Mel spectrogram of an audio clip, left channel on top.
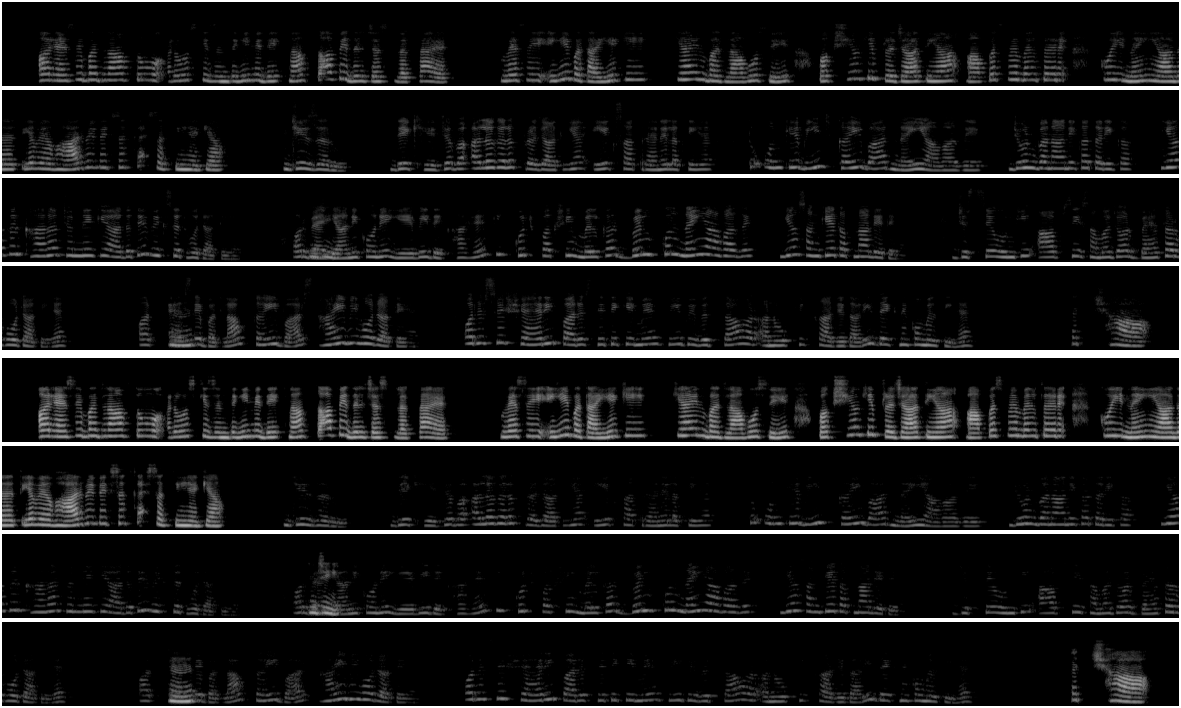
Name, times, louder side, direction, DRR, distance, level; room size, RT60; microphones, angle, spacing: voice 1, 0.4-4.5 5.0-6.4 6.7-14.0 26.6-26.9 37.0-37.3 46.0-46.8, right 8 dB, 85° right, 0.3 m, -33 dB
voice 2, 14.6-15.2 15.7-18.9 19.2-21.6 21.8-23.1 23.4-25.9 26.4-31.0 31.3-32.6 33.0-36.0 36.7-39.5 39.9-45.0, left 5 dB, 75° left, 0.6 m, -45 dB
4.2 x 2.6 x 2.4 m
head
